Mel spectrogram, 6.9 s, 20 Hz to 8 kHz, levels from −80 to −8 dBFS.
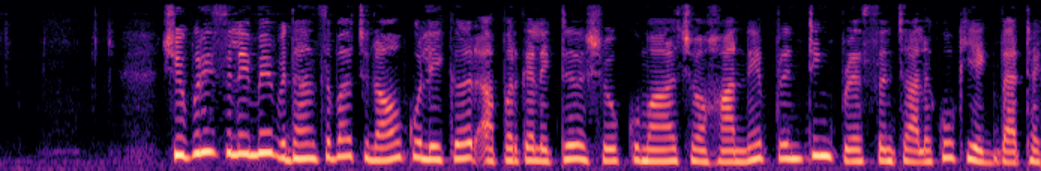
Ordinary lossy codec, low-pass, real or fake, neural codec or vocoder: none; 7.2 kHz; real; none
